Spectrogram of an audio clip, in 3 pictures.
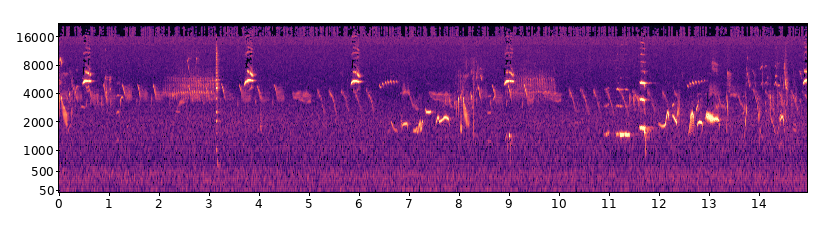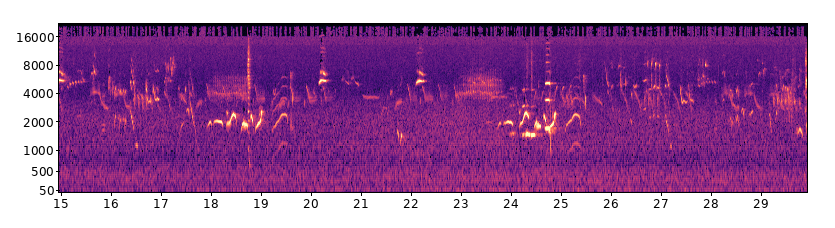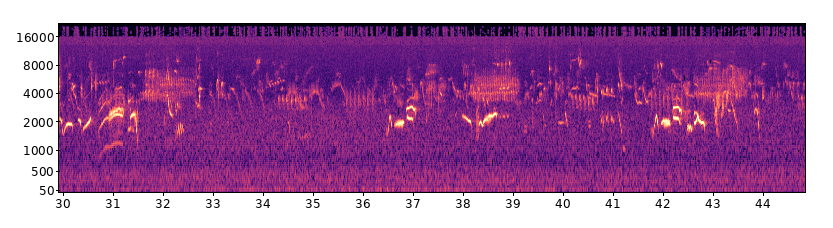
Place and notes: Bethells Beach, New Zealand - Dunes
6 September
